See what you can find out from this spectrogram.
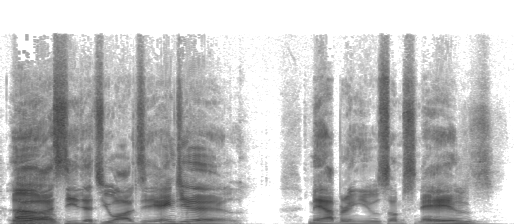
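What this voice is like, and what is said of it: Exaggerated bad French accent. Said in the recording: “That is such a terrible French accent.”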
